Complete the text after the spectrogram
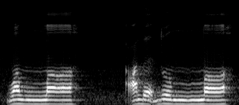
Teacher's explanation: Abdullah tapi ditekan, wallah abdullah ya. Terasa itu ujung lidah menempel pada pangkal atas gigi, cuma menempelnya itu banyak ujung lidahnya. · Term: tafkhim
